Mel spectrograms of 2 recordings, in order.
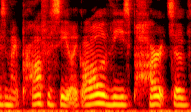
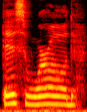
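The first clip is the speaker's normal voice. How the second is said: ordinary talk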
